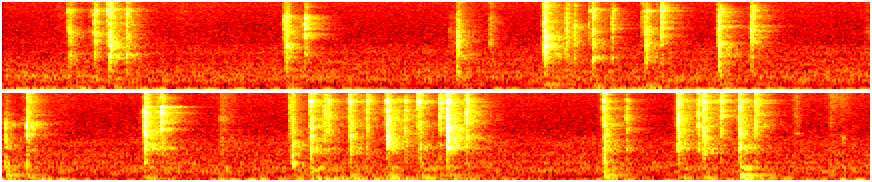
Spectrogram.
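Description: Faint typing on a computer keyboard: irregular, unevenly spaced key clicks as a command is typed out.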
